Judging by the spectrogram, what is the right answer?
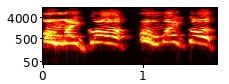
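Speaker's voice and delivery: high, shouted cries of oh my God; imitating people calling on God in alarm; mock panicked cry. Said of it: "mereka bilang".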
